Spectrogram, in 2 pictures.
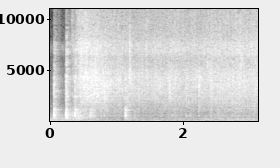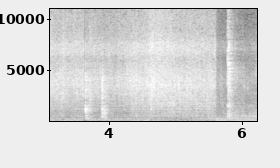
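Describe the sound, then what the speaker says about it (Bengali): Chopped onions sizzle steadily in hot oil with cumin and bay leaf for a spicy chicken curry, while a utensil scrapes and stirs the pan in a few sharp clicks near the start and end. "এবার আমি দিয়ে দেব কেটে রাখা পেঁয়াজ কুচিগুলো"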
